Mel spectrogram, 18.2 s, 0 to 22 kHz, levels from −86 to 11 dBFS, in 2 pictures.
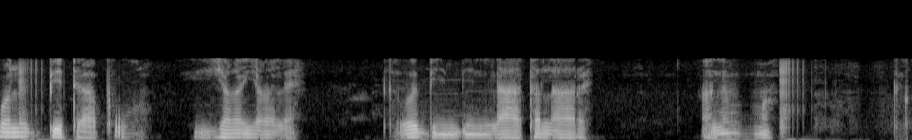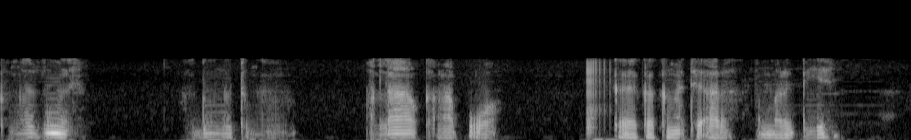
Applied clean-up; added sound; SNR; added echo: neural separator model SepFormer WHAM!.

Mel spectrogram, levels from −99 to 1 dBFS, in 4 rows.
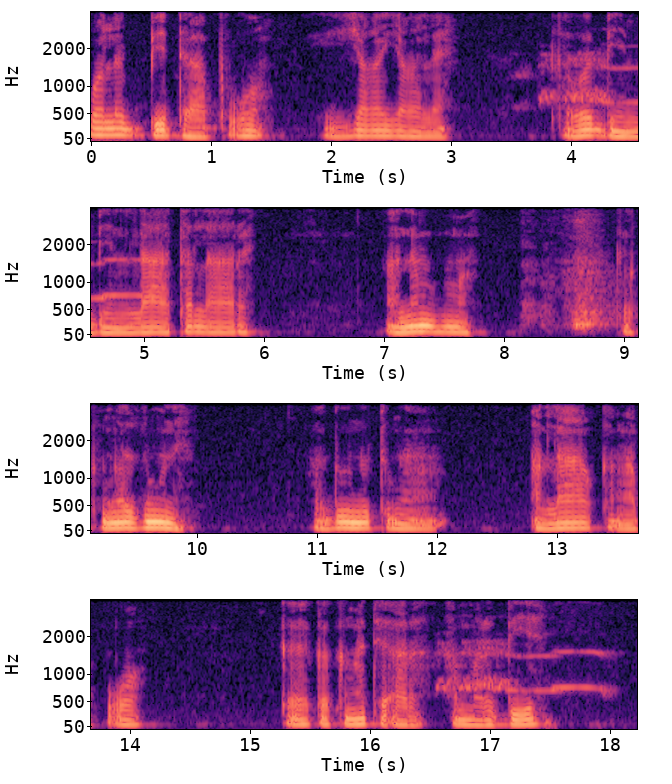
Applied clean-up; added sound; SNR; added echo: none; none; none; none.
